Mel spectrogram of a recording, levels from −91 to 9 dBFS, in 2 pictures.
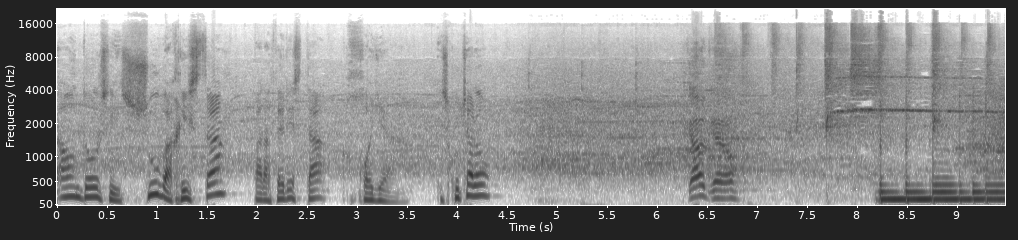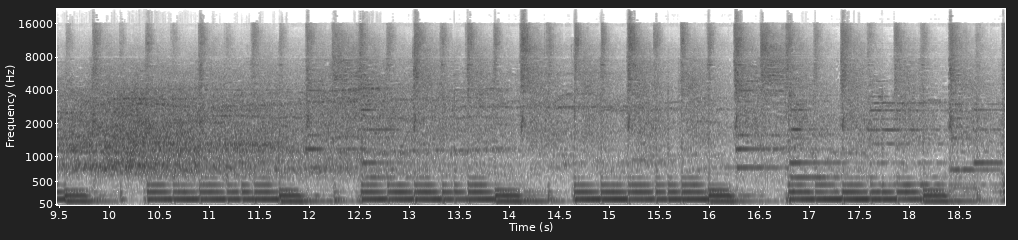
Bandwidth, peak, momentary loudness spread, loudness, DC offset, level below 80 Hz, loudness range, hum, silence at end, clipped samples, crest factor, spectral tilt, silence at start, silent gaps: over 20 kHz; -4 dBFS; 11 LU; -17 LUFS; under 0.1%; -54 dBFS; 10 LU; none; 0 s; under 0.1%; 14 dB; -3.5 dB/octave; 0 s; none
